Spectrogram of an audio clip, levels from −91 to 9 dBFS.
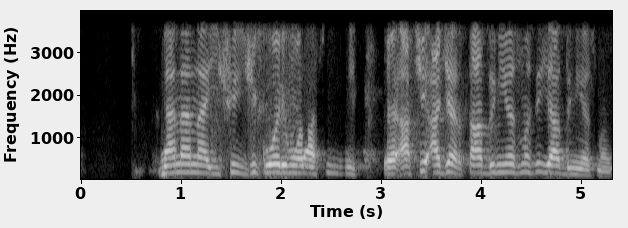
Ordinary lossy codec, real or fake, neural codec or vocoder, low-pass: none; real; none; 3.6 kHz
